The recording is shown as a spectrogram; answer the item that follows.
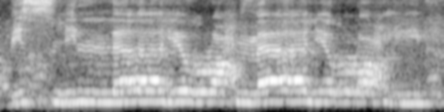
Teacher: وإياك تضم شفايفك في الراء، إياك تقول بسم الله الرحمن، تعملي إشمام في الراء خطأ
